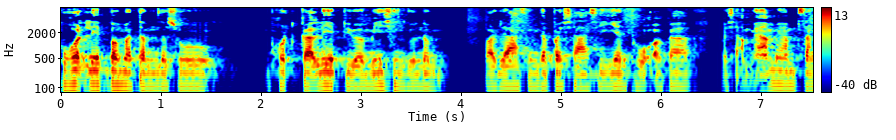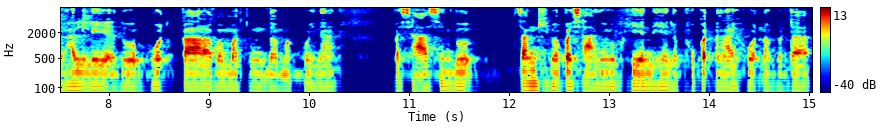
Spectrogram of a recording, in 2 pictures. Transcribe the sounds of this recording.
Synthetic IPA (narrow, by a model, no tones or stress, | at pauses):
bʱot̚lepːɐmɐtɐmdɐsu | bʱot̚kalepːibɐmisiŋdunɐ | pɐd͡ʒasiŋdɐpɾɐjsasijentʰoʔɐ̰ɡɐ | pɐjsa̰mɐ̰ja̰mːɐjamt͡ʃɐŋɦɐlːeɐduɡɐbʱot̚kaɾɐbɐmɐtuŋdɐmɐkʰojnɐ | pɾɐjsasiŋdu | t͡ʃɐŋkʰibɐpɐjsasiŋuhenɦenːɐpʰukʰɐt̚nɐŋajhot̚nɐbɐdɐ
